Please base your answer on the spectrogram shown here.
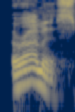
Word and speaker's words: Aramis: This question from Aramis, pronounced like like yelling, Ra, like the Egyptian sun god, and Miss, like Tom's latest theory was a real swing and a miss, asks, Tom, who is your favorite congressperson?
